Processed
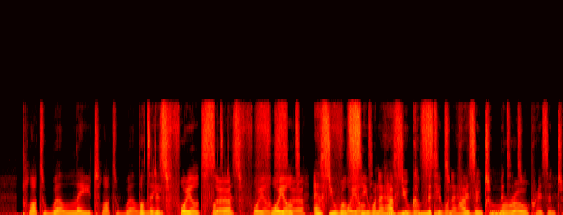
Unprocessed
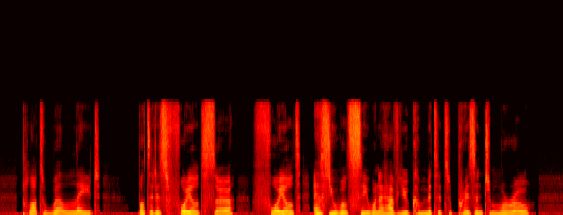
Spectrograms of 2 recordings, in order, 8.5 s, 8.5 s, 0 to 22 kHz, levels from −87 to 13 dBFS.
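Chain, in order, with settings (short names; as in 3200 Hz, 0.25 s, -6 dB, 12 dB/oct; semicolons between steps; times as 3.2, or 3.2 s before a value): echo 1.092 s -6.5 dB; gain -2.5 dB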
